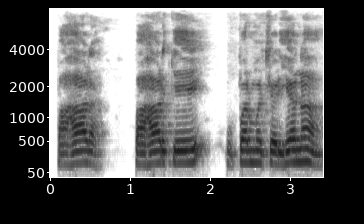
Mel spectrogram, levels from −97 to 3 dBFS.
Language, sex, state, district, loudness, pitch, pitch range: Chhattisgarhi, male, Chhattisgarh, Korba, -15 LUFS, 170 Hz, 160-180 Hz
